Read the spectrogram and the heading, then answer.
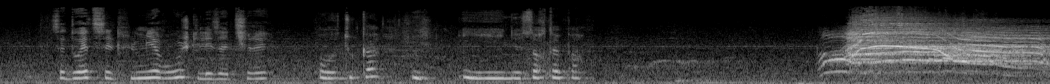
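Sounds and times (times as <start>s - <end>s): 
speech: 0.6s - 5.9s
several people screaming inside a house: 8.2s - 10.4s.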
